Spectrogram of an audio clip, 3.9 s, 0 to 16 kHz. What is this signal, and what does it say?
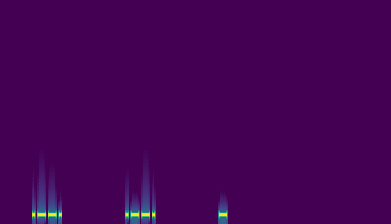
Morse code, heard as a keyed tone, about 42 wpm, spaced as for 12 wpm, 700 Hz. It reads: PPT
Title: USA Call Signs - 6 Characters - 8x Character Spacing - 45wpm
